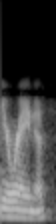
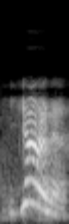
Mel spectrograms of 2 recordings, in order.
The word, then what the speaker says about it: Uranus: okay very heavy on Uranus that is the right way to pronounce it and like the the faint of heart say Uranus which how is that better sound different than saying you're anus yes it is but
